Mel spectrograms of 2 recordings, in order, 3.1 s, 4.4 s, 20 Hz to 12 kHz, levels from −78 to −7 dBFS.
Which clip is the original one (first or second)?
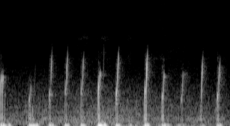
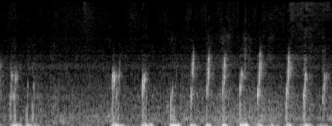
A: first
